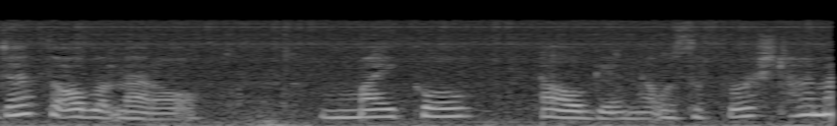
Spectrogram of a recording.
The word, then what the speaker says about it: Elgin: And a lot of people said his name wrong. They say it Elgin. It's Elgin. He is at ROH Michael Elgin.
